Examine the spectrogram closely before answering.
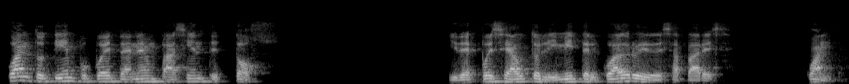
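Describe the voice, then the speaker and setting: A man teaching a medical class, explaining slowly and asking students questions. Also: medium pitch. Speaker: medical lecturer. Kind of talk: interactive lecture. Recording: dull lo-fi class recording.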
